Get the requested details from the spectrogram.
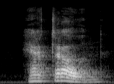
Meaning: to remarry (to marry after the end of a previous marriage)
- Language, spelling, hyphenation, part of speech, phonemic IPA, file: Dutch, hertrouwen, her‧trou‧wen, verb, /ˌɦɛrˈtrɑu̯.ə(n)/, Nl-hertrouwen.ogg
